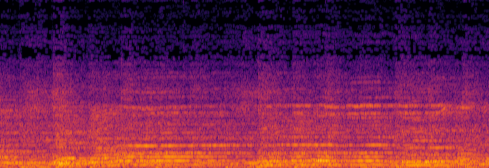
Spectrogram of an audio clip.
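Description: A small vocal ensemble singing a Vietnamese song, with notes held for up to about a second.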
